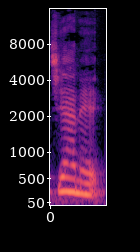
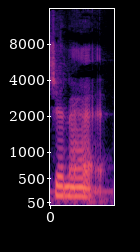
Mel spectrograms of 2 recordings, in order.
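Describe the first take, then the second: First: "Janet" stressed on the first syllable, JAN-it; mispronounced name. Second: "Jeanette" stressed on the second syllable, juh-NET; correct name pronunciation. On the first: Retold or imitated. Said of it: "it's pronounced Jeanette". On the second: Shown as a demonstration. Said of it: "it's pronounced".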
